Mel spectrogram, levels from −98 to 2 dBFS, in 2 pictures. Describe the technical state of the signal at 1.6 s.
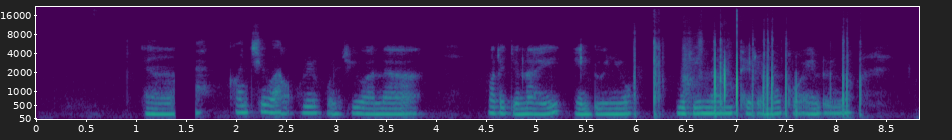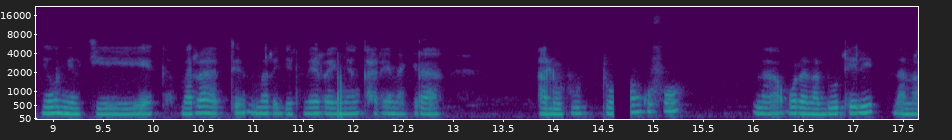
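Right at 1.6 s the speech is coming out of a playback stall: the output drops to silence from 1.39 to 1.61 s, about 210 ms, most likely because the player ran dry or its thread got blocked, then picks up where it cut off. From 1.61 s a catch-up at higher speed kicks in, with the player resampling its backlog at 1.25 times normal speed until 2.46 s. The speech sounds hurried and noticeably raised in pitch, around four semitones.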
